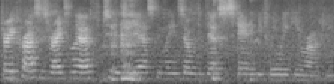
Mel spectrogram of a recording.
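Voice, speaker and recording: A woman's voice: mid-range voice, flat delivery, a little fast. A woman narrating stage directions from a script at a table read. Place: room at a group table read. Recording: echoey noisy room, far from mic.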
